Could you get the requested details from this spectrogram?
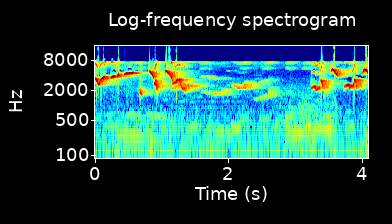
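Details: Varied song of an oriental magpie-robin used to train caged birds: bright sweeping whistles and slurred notes in quick succession, a quieter stretch midway, then renewed rising whistled phrases over low steady background noise.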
